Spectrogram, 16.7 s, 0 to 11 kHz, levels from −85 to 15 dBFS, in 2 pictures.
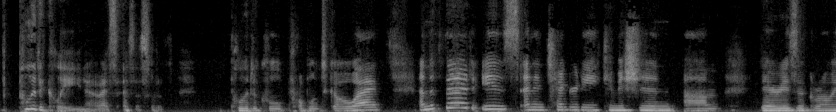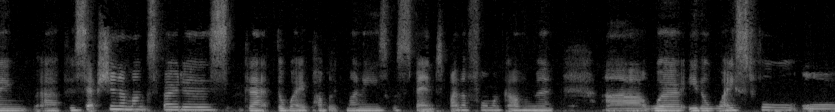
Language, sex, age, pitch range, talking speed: English, female, 20-39, 180-210 Hz, 160 wpm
